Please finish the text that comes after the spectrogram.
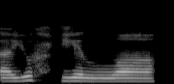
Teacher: یہ باریک رہے گا لفظ جلالہ کیونکہ پیچھے زیر ہے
